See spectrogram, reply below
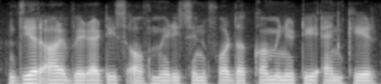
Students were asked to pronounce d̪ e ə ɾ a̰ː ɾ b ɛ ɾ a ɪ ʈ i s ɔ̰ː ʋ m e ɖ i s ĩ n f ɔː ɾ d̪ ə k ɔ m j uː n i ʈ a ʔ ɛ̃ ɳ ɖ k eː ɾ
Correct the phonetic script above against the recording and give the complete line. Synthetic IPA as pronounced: d̪ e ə ɾ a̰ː ɾ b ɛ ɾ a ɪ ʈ i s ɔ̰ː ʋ m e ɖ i s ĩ n f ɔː ɾ d̪ ə k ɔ m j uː n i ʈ i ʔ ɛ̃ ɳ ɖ k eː ɾ

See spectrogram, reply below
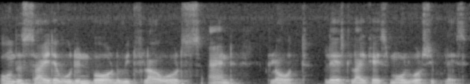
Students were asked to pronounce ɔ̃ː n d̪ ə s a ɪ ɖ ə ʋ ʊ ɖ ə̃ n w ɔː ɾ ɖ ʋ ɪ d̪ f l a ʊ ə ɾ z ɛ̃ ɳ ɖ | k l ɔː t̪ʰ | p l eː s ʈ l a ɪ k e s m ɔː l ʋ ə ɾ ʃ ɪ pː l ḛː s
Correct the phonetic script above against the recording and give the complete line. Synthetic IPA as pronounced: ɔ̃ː n d̪ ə s a ɪ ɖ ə ʋ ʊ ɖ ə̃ n b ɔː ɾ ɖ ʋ ɪ d̪ f l a ʊ ə ɾ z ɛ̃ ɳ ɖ | k l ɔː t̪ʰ | p l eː s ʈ l a ɪ k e s m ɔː l ʋ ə ɾ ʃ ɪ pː l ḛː s

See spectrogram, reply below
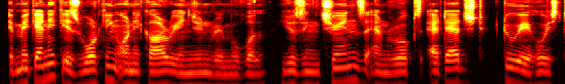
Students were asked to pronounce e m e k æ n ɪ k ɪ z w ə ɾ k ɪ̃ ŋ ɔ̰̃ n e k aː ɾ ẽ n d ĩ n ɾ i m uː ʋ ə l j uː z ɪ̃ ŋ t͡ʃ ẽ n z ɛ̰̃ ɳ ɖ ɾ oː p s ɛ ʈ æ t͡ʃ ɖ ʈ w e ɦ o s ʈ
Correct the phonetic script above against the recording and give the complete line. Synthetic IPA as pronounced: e m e k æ n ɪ k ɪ z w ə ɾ k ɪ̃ ŋ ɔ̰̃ n e k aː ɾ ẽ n d͡ʒ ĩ n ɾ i m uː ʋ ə l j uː z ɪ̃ ŋ t͡ʃ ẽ n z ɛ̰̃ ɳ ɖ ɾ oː p s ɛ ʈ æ t͡ʃ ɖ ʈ u e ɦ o s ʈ

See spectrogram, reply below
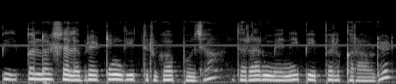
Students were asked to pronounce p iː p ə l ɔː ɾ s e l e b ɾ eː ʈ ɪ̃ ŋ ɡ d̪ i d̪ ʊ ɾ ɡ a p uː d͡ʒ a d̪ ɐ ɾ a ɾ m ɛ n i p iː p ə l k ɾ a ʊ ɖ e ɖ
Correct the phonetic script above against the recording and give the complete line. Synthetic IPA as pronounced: p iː p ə l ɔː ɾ s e l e b ɾ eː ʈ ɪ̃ ŋ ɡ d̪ i d̪ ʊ ɾ ɡ a p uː d͡ʒ a d̪ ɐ ɾ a ɾ m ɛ n i p iː p ə l k ɾ a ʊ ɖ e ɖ

